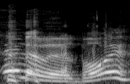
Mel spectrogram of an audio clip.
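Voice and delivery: high, loud mock English airman; hammed-up English officer greeting. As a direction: play a hearty comic English airman, laughing. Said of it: "those two English airmen".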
